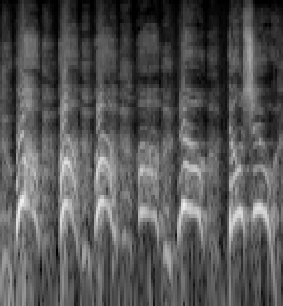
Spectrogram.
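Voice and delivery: very high falsetto yelps, hammed up; mock panic. Commander begging his soldiers not to shoot, comic high-pitched panic. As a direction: plead in comic squealing terror.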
